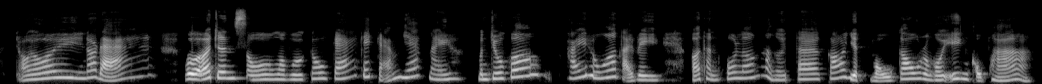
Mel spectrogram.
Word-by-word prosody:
Trời 210 Hz, +4 st, -3 dB
ơi, 295 Hz, +3 st, +1 dB
nó 325 Hz, +3 st, 0 dB
đã! 255 Hz, -5 st, +3 dB, 0.6 s
Vừa 245 Hz, -2 st, +10 dB
ở 260 Hz, -, +8 dB
trên 290 Hz, -2 st, +2 dB
xuồng 225 Hz, +2 st, 0 dB
mà 230 Hz, -, 0 dB
vừa 225 Hz, 0 st, -1 dB
câu 270 Hz, +1 st, -2 dB
cá 265 Hz, +2 st, 0 dB
cái 350 Hz, 0 st, -2 dB
cảm 310 Hz, +4 st, -5 dB
giác 365 Hz, +4 st, -3 dB
này 235 Hz, -1 st, -3 dB, 0.3 s
mình 235 Hz, -1 st, -1 dB
chưa 270 Hz, +2 st, +1 dB
có 355 Hz, +7 st, +3 dB, 0.4 s
thấy 300 Hz, +9 st, -2 dB
luôn 295 Hz, -5 st, 0 dB
á, 345 Hz, +2 st, +2 dB
tại -, -, -2 dB
vì 200 Hz, -1 st, -1 dB, 0.3 s
ở 200 Hz, -, 0 dB
thành 235 Hz, -5 st, -6 dB
phố 270 Hz, +2 st, -3 dB
lớn 295 Hz, +5 st, -4 dB
là 385 Hz, -, -4 dB
người 210 Hz, 0 st, -6 dB
ta 240 Hz, +3 st, -1 dB
có 275 Hz, +4 st, 0 dB
dịch 210 Hz, -1 st, +3 dB
vụ 165 Hz, +1 st, -1 dB
câu 260 Hz, +2 st, +3 dB
rồi 235 Hz, -3 st, 0 dB
ngồi 205 Hz, 0 st, 0 dB
yên 255 Hz, -1 st, 0 dB
cục 165 Hz, -, -2 dB
hà. 180 Hz, +2 st, -2 dB
255 Hz, 230 wpm, -20 LUFS, 225-295 Hz, 0.6 s, Vừa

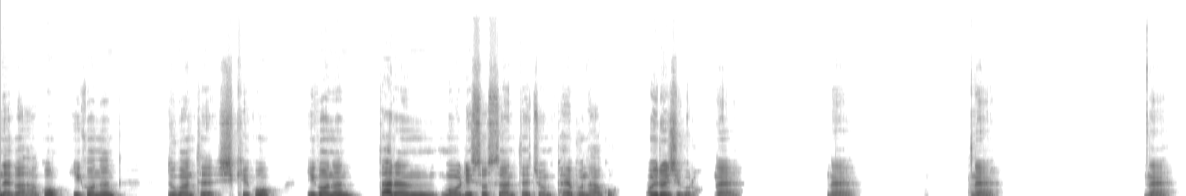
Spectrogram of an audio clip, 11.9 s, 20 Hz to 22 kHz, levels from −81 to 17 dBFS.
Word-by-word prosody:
내가 80 Hz, 0 st, +2 dB
하고 140 Hz, -, 0 dB
이거는 150 Hz, +10 st, +2 dB, 0.5 s
누구한테 85 Hz, -2 st, 0 dB
시키고 -, -, -1 dB, 0.3 s
이거는 150 Hz, +9 st, +3 dB, 0.2 s
다른 125 Hz, -6 st, +5 dB
뭐 85 Hz, -2 st, +1 dB
리소스한테 -, -, -1 dB
좀 75 Hz, -1 st, -7 dB
배분하고 80 Hz, -3 st, -3 dB, 0.3 s
뭐 120 Hz, -, +3 dB
이런 115 Hz, -2 st, +7 dB
식으로 -, -, -3 dB, 0.2 s
네. 70 Hz, -1 st, -1 dB, 0.9 s
네. 65 Hz, 0 st, -4 dB, 1.2 s
네. 65 Hz, -3 st, -2 dB, 1.5 s
네. -, -, -3 dB
95 Hz, 200 characters per minute, -25 LUFS, -, 1.5 s, 이런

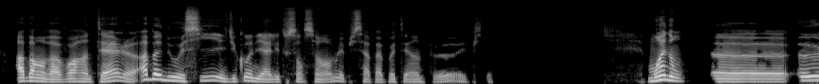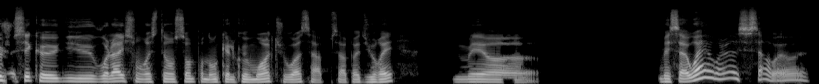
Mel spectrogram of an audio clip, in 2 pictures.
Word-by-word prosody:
«Ah, 155 Hz, -, +6 dB
bah 165 Hz, 0 st, +6 dB
on 150 Hz, -, +4 dB
va 120 Hz, -1 st, +3 dB
voir 135 Hz, +3 st, +1 dB
untel», 140 Hz, +7 st, +2 dB
«Ah 225 Hz, -, +6 dB
bah, 235 Hz, -1 st, +7 dB
nous 190 Hz, -3 st, +2 dB
aussi» 175 Hz, +4 st, +1 dB
et 145 Hz, -, +1 dB
du 135 Hz, +1 st, -5 dB
coup, 175 Hz, -, 0 dB
on 160 Hz, -, +2 dB
y 135 Hz, -, +2 dB
est -, -, +2 dB
allés 120 Hz, +1 st, -2 dB
tous 120 Hz, -, -7 dB
ensemble, 120 Hz, +3 st, -4 dB
et -, -, -4 dB
puis -, -, -15 dB
ça 110 Hz, -, -6 dB
a -, -, -15 dB
papoté 115 Hz, +2 st, -7 dB
un 110 Hz, 0 st, -5 dB
peu, 105 Hz, -, -8 dB
et -, -, -11 dB
puis -, -, -23 dB, 1.7 s
Moi 180 Hz, +8 st, +9 dB
non, 165 Hz, -6 st, +3 dB, 0.3 s
heu, 130 Hz, -1 st, +3 dB
eux, 185 Hz, +2 st, +7 dB
je 180 Hz, -, -8 dB
sais 180 Hz, -1 st, -2 dB
qu'ils 145 Hz, -3 st, -1 dB
voilà 135 Hz, +2 st, 0 dB
ils 150 Hz, -, -3 dB
sont 140 Hz, -3 st, -7 dB
restés 120 Hz, +2 st, -5 dB
ensemble 125 Hz, +2 st, -3 dB
pendant 120 Hz, -2 st, -4 dB
quelques 120 Hz, 0 st, -5 dB
mois, 120 Hz, +3 st, 0 dB
tu 125 Hz, -, -15 dB
vois? 115 Hz, +1 st, -2 dB
Ça 120 Hz, -4 st, -8 dB
a -, -, -12 dB
p -, -, -44 dB
ça -, -, -8 dB
a -, -, -6 dB
pas 110 Hz, +1 st, -6 dB
duré, 115 Hz, +6 st, -2 dB, 0.6 s
mais, 120 Hz, +1 st, -4 dB
heu 115 Hz, -, -1 dB, 1.7 s
Mais 135 Hz, 0 st, -3 dB
ça, 135 Hz, +1 st, 0 dB
ouais, 255 Hz, +9 st, +3 dB
voilà, 275 Hz, 0 st, -5 dB
c'est 250 Hz, -, -4 dB
ça, -, -, -5 dB
ouais, 90 Hz, +2 st, -5 dB
ouais. 100 Hz, +1 st, -7 dB
130 Hz, 225 wpm, -21 LUFS, 120-150 Hz, 1.7 s, Moi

